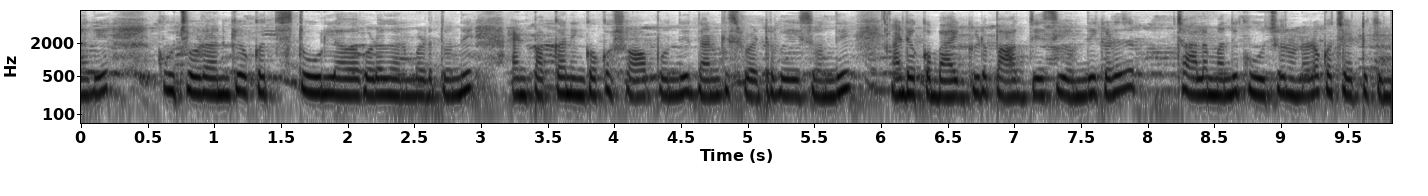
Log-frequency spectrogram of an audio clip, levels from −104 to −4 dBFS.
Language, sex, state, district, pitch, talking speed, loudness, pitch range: Telugu, female, Andhra Pradesh, Chittoor, 235 Hz, 190 wpm, -15 LUFS, 225-250 Hz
